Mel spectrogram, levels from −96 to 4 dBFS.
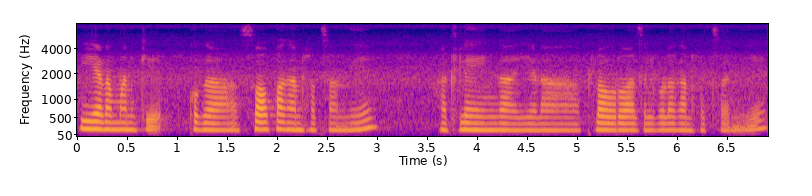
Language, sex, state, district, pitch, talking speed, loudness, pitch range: Telugu, female, Andhra Pradesh, Annamaya, 175 Hz, 105 wpm, -21 LUFS, 170-185 Hz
